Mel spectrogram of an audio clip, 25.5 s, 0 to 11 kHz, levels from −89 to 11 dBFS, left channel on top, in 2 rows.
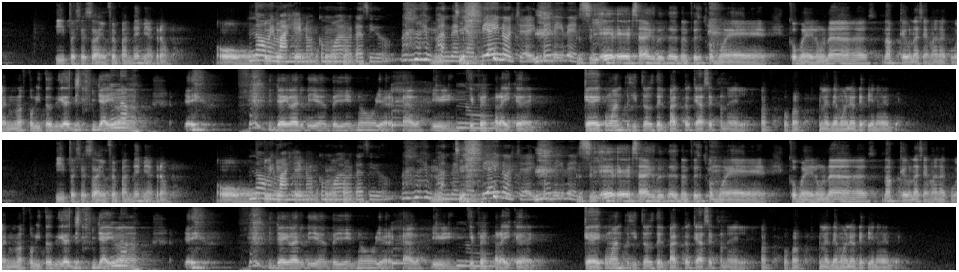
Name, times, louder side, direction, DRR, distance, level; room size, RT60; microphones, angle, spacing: voice 1, 0.7-2.2 2.9-4.7 5.7-6.4 7.1-7.4 7.7-14.5 15.2-15.5 16.0-19.8 20.5-23.0 23.3-24.6, left 2 dB, 5° left, 8 dB, 1.2 m, -22 dB
voice 2, 3.3-8.1 9.4-9.6 14.2-14.4 16.1-16.2 17.9-18.2 18.8-19.4, left 3 dB, 60° left, 13 dB, 0.9 m, -23 dB
29.0 x 24.5 x 7.3 m, 0.82 s
head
